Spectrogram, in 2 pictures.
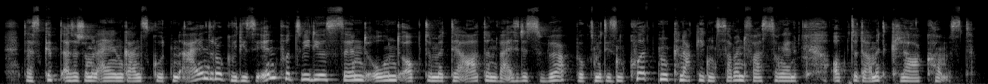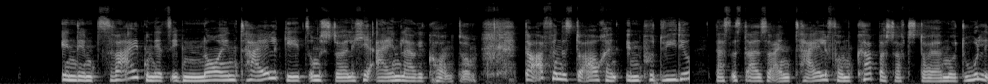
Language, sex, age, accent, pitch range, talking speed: German, female, 30-49, German, 165-205 Hz, 175 wpm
